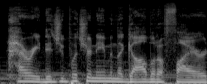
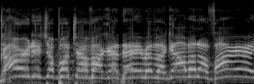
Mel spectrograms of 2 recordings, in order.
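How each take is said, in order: First: The question is asked calmly. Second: The question is asked angrily.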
